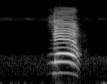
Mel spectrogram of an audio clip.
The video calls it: roe deer sound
